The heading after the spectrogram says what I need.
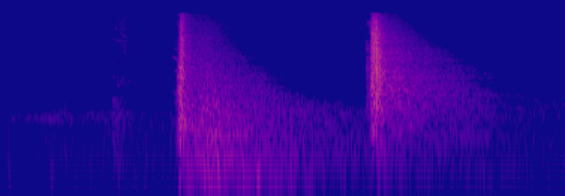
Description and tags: pam pam
knock, pam, shoot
